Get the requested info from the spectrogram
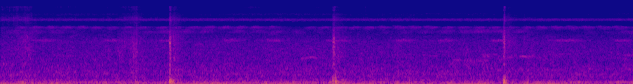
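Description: A digging tool striking the ground in slow, even blows, three in all, about a second and a half apart, over a steady low hum.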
